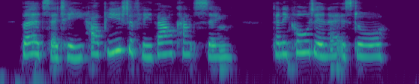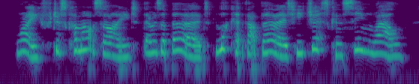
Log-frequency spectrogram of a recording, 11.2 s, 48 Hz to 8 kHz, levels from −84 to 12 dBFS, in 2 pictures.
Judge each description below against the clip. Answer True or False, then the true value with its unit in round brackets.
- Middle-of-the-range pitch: False (295 Hz)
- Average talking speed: True (170 wpm)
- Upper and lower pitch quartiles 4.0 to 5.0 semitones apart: True (4.4 semitones)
